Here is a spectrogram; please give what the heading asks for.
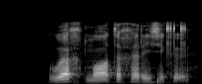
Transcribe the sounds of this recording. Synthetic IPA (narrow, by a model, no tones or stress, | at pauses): ɦuəχmɑːtəχəɾisikṵ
